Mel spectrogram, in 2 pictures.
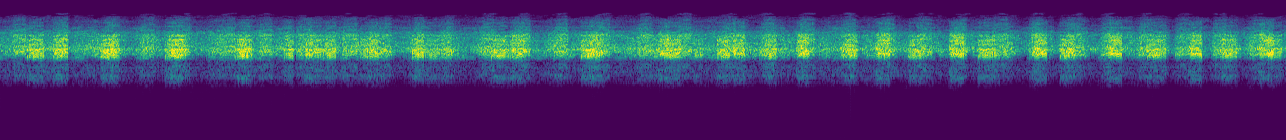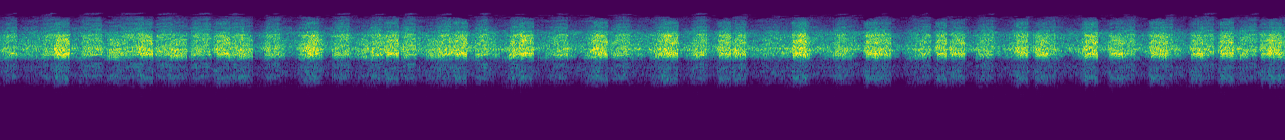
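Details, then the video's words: In a Greek pine forest at midsummer, many cicadas keep up a constant high-pitched sizzling buzz, beating rapidly and fairly evenly, with no birds, voices or other noise. "Cicadas singing in midsummer - Nature sounds from the Greek fauna - Sounds of cicadas"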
